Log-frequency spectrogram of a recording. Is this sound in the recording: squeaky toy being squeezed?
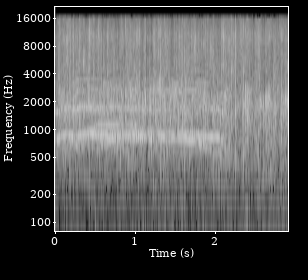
no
